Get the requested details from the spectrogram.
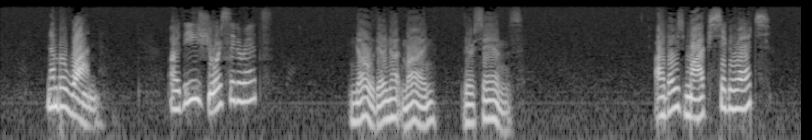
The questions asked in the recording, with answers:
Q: Are those Mark's cigarettes?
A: No, they're not Mark's. They're Sam's.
